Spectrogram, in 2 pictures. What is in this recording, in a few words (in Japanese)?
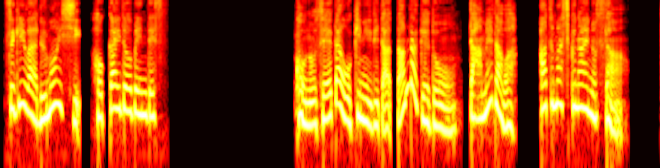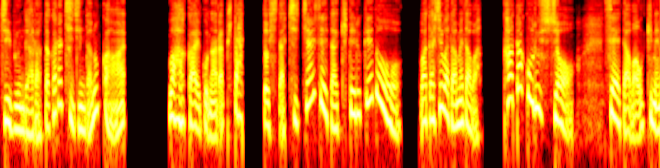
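方言, 北海道弁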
